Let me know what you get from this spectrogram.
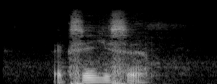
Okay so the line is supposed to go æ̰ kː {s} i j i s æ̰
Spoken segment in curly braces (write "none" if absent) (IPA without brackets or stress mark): s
